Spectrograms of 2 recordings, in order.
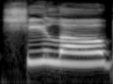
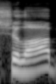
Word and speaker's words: Shelob: I heard Shelob, I heard Shelob, I heard Shelob. I heard lots of different pronunciations of this particular evil creature.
